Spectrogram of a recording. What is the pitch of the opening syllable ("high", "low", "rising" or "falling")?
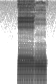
low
